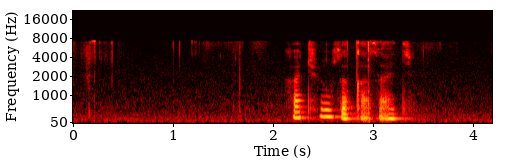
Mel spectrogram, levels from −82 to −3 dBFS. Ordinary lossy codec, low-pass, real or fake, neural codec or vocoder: none; 7.2 kHz; real; none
